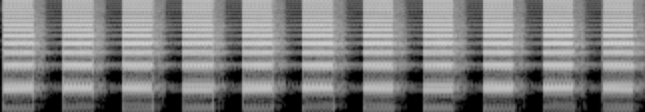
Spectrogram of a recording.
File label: Futuristic alarm imminent threat or warning loopable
